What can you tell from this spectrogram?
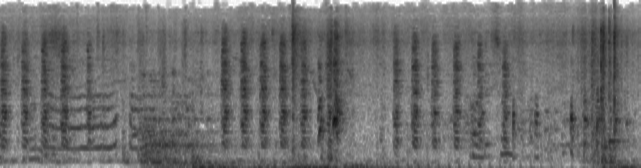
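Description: Chickens clucking and squawking. A drawn-out wavering call ends about a second in, followed by many short clucks over a low rumble.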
